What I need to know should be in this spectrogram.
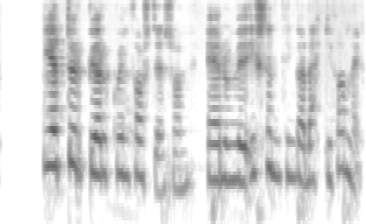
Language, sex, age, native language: Icelandic, female, 11, Icelandic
